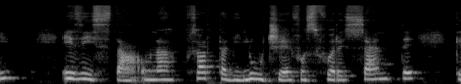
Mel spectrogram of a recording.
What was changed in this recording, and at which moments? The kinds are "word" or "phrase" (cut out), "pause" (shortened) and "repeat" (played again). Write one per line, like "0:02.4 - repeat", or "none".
none

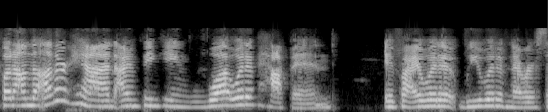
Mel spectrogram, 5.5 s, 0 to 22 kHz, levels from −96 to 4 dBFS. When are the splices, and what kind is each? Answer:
none

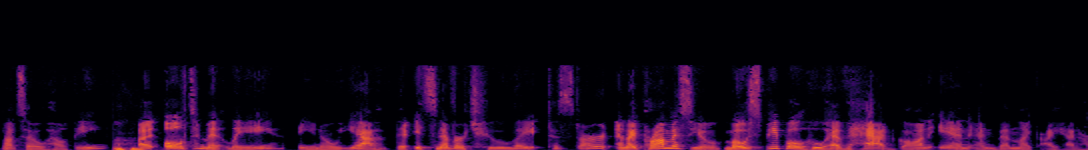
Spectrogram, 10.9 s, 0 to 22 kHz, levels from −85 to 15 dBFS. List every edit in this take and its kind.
none

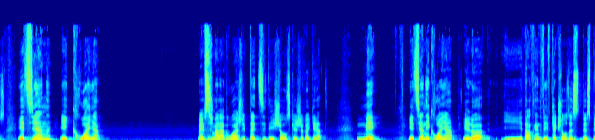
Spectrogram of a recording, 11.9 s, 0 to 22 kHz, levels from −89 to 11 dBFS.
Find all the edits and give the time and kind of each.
0:04.2 - word
0:09.2 - pause

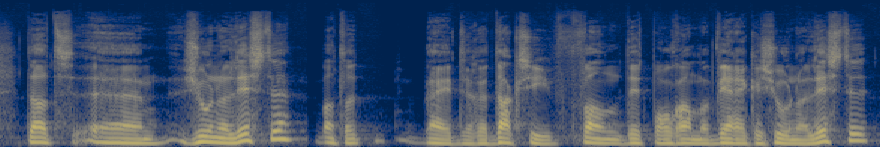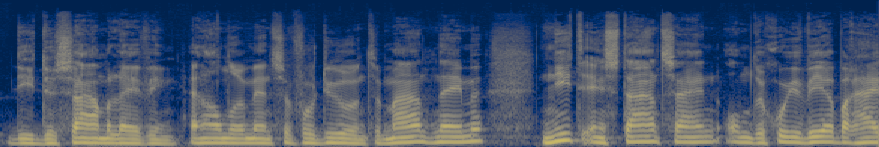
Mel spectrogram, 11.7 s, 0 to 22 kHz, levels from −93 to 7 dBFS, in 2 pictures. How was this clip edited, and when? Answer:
0:02.1 - pause
0:07.1 - pause

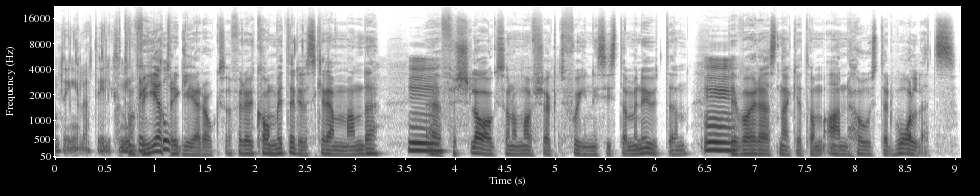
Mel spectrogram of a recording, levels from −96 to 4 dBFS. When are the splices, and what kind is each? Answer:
0:01.1 - phrase

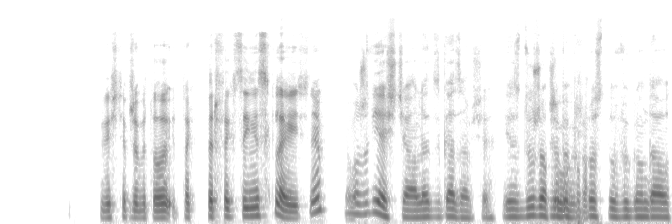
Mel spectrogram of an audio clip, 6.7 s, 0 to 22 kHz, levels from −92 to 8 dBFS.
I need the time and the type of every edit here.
0:01.3 - word
0:02.0 - pause
0:03.3 - pause
0:03.6 - word
0:05.5 - word

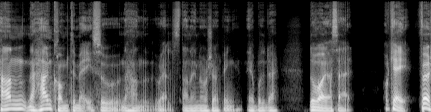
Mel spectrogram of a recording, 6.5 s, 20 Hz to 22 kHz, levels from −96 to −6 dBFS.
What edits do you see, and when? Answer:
none

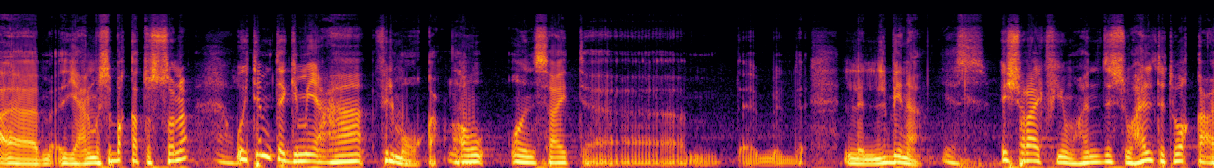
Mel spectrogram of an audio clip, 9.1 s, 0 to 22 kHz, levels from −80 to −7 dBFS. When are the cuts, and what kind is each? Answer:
none

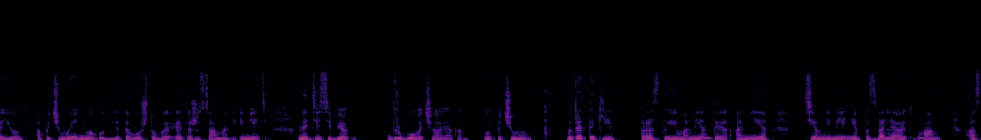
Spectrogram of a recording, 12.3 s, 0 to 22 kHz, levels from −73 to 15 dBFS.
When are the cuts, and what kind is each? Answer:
0:07.3 - word

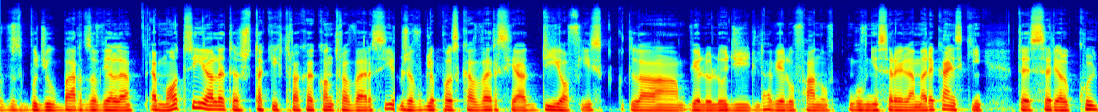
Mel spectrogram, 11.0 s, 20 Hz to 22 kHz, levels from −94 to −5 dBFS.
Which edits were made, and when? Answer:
0:01.4 - pause
0:04.3 - word
0:06.9 - word

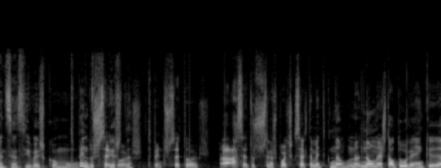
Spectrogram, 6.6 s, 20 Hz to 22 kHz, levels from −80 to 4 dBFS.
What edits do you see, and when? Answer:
0:03.2 - pause

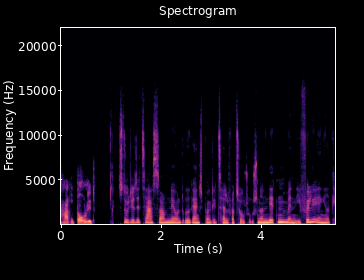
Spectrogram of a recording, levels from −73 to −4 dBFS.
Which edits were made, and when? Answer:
0:01.1 - pause

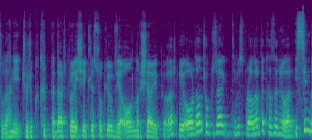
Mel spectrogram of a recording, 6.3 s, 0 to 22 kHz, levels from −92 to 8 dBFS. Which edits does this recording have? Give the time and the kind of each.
0:01.0 - word
0:01.6 - word
0:02.3 - word
0:02.8 - word
0:04.1 - word
0:04.6 - word

